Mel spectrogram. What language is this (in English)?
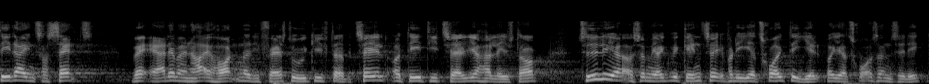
Danish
